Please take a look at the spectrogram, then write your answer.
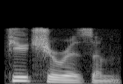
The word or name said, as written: futurism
